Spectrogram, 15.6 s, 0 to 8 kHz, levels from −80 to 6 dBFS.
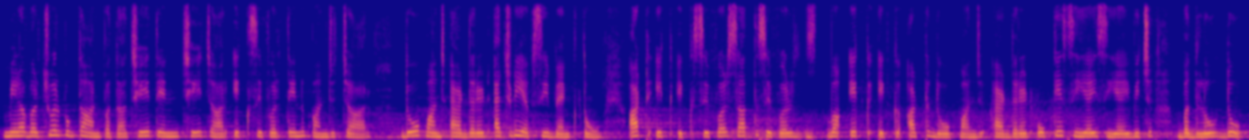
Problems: background conversations at intervals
